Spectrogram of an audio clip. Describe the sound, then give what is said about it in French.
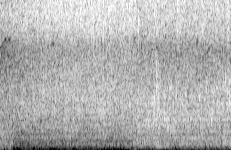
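Water is poured into a cooking pot of Cilaos lentils with other ingredients, a steady hissing rush of liquid that runs unbroken and evenly loud throughout. “Je mets de l'eau dedans.”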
